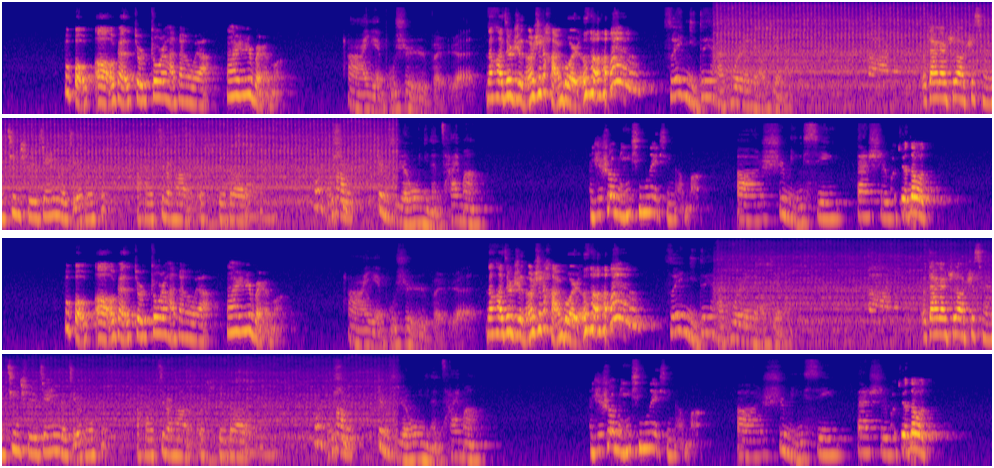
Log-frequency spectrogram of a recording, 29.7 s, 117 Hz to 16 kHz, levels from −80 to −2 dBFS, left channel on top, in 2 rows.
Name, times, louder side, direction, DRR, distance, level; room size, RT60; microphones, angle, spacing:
voice 1, 0.9-3.1 3.4-4.2 7.3-9.6 13.0-16.4 16.9-18.6 19.9-20.1 23.7-25.3 28.3-28.7, left 1 dB, 10° left, 4 dB, 1.1 m, -22 dB
voice 2, 5.2-7.1 10.0-11.9 17.9-19.0 19.5-20.1 20.5-22.0 25.9-28.6, left 1 dB, 65° left, 3 dB, 2.1 m, -32 dB
sound 1, 10.7-20.8, left 6 dB, 90° left, 1.1 m, -35 dB
20.0 x 6.7 x 3.4 m, 0.77 s
head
